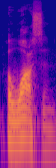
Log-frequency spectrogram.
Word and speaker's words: Powassan: No, I looked it up. That's how you pronounce it. Right. Powassan.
